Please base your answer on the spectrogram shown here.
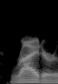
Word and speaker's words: Ryder: nina she says house rider used to rule the rills they're extinct now ryder like the uh moving trucks spelled with the y so house hurts was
